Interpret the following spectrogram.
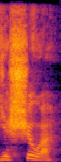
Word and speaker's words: Yeshua: Yin W Ain yang yang diucapkan adalah yesua and the pron pronunciation is yeshua Mengapa yahwe menjadi manusia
